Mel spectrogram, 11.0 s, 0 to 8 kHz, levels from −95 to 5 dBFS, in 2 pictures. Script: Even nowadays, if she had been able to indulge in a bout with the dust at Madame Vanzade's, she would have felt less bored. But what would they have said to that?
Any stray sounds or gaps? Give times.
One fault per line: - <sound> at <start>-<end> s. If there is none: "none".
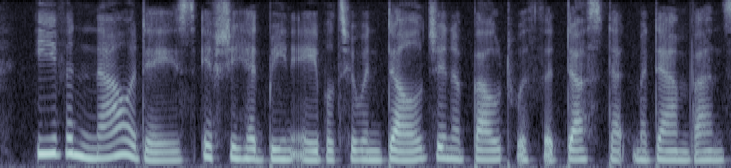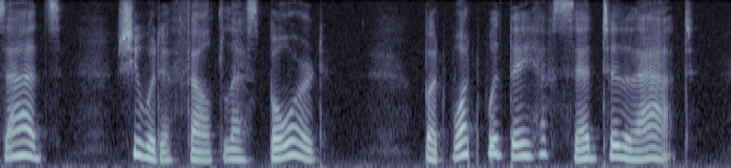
none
